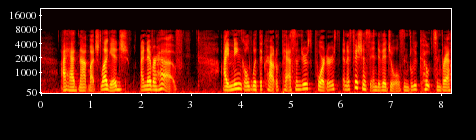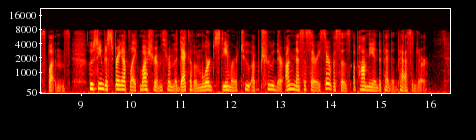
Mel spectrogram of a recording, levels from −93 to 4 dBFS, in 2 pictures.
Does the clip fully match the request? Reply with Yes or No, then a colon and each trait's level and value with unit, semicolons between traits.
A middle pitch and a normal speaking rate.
Yes: medium, 180 Hz; average, 170 wpm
